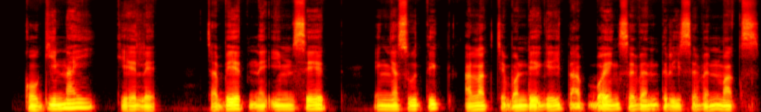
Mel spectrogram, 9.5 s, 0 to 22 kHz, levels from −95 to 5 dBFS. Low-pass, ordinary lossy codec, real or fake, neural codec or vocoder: none; none; fake; vocoder, 44.1 kHz, 128 mel bands, Pupu-Vocoder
